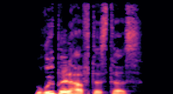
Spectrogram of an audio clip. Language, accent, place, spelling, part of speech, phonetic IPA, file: German, Germany, Berlin, rüpelhaftestes, adjective, [ˈʁyːpl̩haftəstəs], De-rüpelhaftestes.ogg
- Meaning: strong/mixed nominative/accusative neuter singular superlative degree of rüpelhaft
